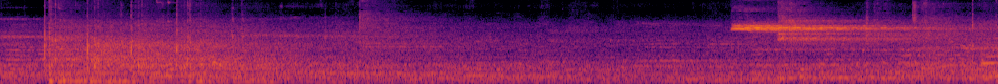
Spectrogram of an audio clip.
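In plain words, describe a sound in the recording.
Sneakers squeak on a court in a large echoing hall.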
